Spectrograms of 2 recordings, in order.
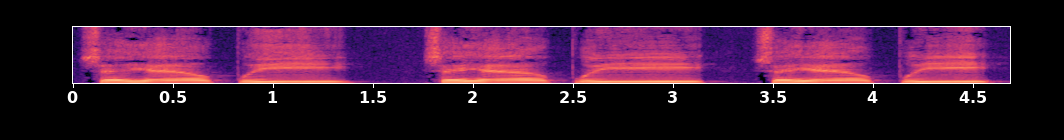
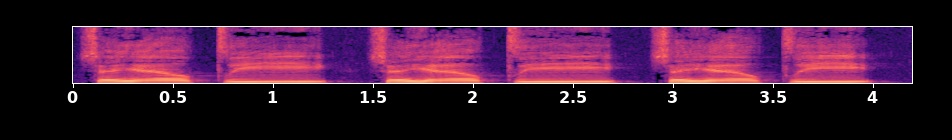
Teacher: تخيل ان انت ابدلت حرف بحرف، جبت تاء مهموسه بس مفخمه شويه، شابهت الطاء في الايه؟ في الصوت، لكن مش طاء · Shown in: second take · طالما طلع معاك نفس وحسيت بنفس، ده بقى بيبقى كتير قوي قوي في كسر الطاء.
